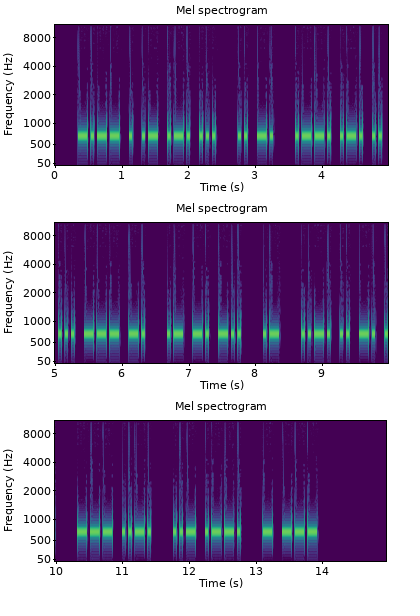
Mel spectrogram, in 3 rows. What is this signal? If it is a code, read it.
Morse code, heard as a keyed tone, about 25 wpm, 700 Hz. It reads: YEARS IN PRISON AND A FINE OF UP TO
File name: Sets of 9 Words - 25wpm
